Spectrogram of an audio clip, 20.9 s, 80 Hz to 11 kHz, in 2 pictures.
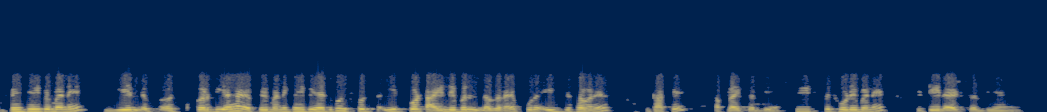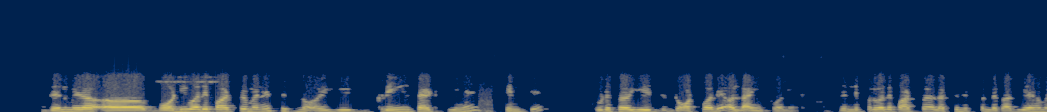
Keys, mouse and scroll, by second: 0.1 middle click, 0.3 middle click, 0.6 middle click, 1.2 middle click, 1.3 middle click, 2.3 middle click, 2.7 middle click, 4.7 middle click, 6.4 middle click, 7.0 middle click, 8.6 middle click, 8.7 middle click, 9.5 middle click, 10.0 middle click, 10.5 middle click, 10.7 middle click, 11.3 middle click, 11.4 middle click, 11.5 middle click, 12.6 middle click, 13.4 middle click, 13.7 middle click, 13.9 middle click, 15.4 middle click, 17.9 middle click, 19.3 middle click, 19.5-20.2 scroll, 20.3 middle click, 20.8 middle click.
